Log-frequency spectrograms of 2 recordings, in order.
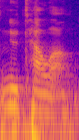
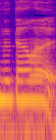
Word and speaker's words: Nutella: For my American friends, Nutella. That's how you say it. Nutella.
